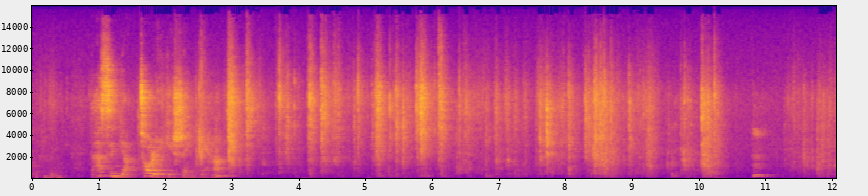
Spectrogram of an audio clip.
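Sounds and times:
wrapping paper rustling: 0:02.0 - 0:10.5, 0:11.3 - 0:12.0.

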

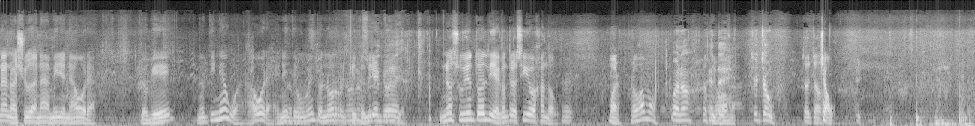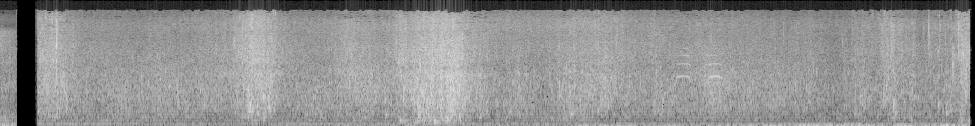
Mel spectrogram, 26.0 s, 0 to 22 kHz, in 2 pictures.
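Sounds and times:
underwater watery rush: 0:13.5 - 0:26.0.

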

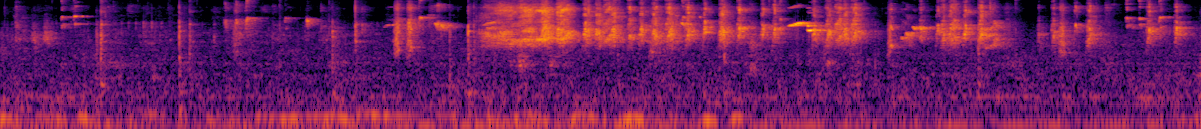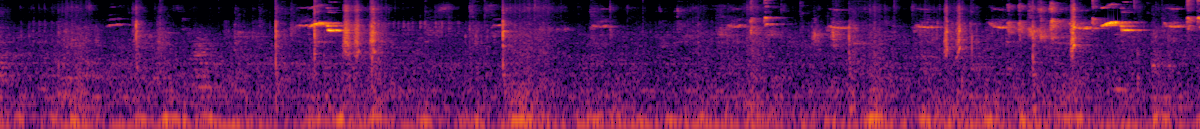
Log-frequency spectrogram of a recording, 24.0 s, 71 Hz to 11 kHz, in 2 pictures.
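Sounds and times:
canaries chirping: 0:00.0 - 0:24.0
fast trilled bird song: 0:19.2 - 0:24.0.

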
